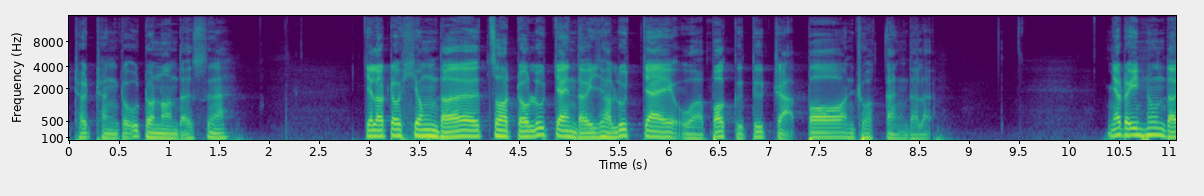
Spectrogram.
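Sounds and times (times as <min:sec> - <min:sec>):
narrator speaking: 0:00.0 - 0:01.8, 0:03.0 - 0:08.8, 0:10.4 - 0:11.0.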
